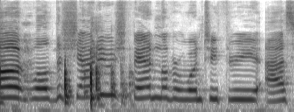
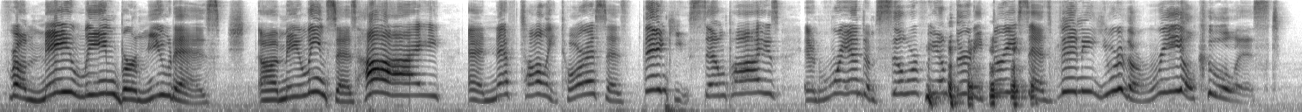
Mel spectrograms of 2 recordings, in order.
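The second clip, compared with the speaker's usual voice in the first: hi pitched up and dragged out; 6 semitones higher than usual. Reading out comments from viewers; attempted Charmy Bee voice. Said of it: "read some comments in my attempted Charmy B voice".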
